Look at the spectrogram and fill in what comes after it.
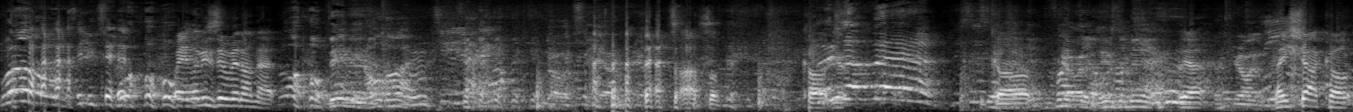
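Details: Adult speaker; typical speech.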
